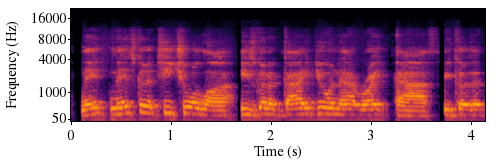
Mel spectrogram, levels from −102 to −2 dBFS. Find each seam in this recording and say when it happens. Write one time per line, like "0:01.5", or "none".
none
